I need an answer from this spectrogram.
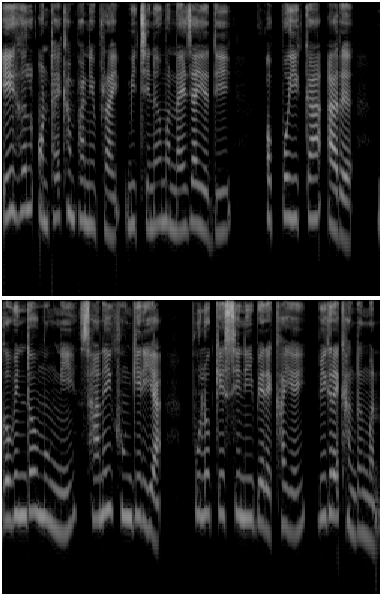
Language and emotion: Bodo, neutral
